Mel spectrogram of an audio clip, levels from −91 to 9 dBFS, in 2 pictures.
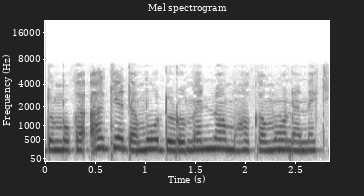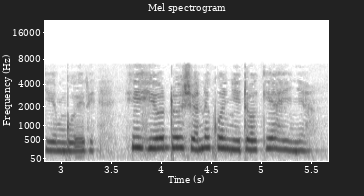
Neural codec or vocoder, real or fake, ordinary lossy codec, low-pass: codec, 16 kHz, 16 kbps, FunCodec, trained on LibriTTS, 50 frames a second; fake; AAC, 32 kbps; 7.2 kHz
